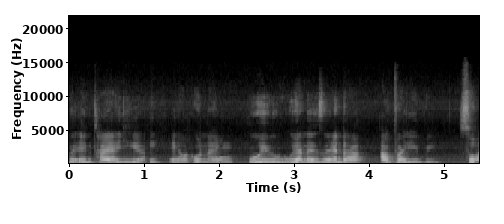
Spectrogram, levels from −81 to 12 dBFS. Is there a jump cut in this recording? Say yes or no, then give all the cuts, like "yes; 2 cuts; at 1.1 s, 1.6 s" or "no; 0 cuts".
yes; 1 cut; at 1.1 s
